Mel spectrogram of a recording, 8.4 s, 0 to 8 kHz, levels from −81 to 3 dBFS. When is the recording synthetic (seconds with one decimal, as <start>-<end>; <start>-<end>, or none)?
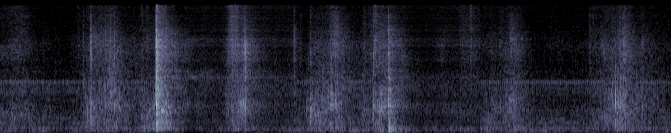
2.3-3.7; 4.8-6.0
